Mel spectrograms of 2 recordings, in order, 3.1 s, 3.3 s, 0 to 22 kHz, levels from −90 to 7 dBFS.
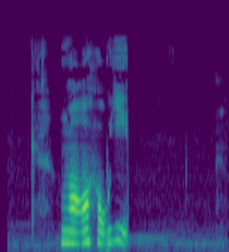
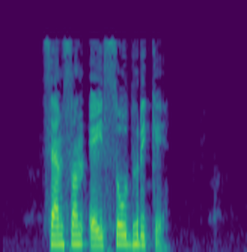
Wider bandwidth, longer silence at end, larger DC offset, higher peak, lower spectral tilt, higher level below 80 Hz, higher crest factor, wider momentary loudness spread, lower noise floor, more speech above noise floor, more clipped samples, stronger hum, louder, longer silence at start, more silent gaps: about the same, 12 kHz vs 11.5 kHz; first, 1.35 s vs 1.15 s; neither; second, -4 dBFS vs 0 dBFS; about the same, -7 dB/octave vs -7 dB/octave; second, -70 dBFS vs -52 dBFS; about the same, 20 dB vs 18 dB; about the same, 14 LU vs 12 LU; second, -59 dBFS vs -76 dBFS; second, 38 dB vs 60 dB; neither; neither; second, -22 LUFS vs -17 LUFS; first, 0.8 s vs 0.6 s; neither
